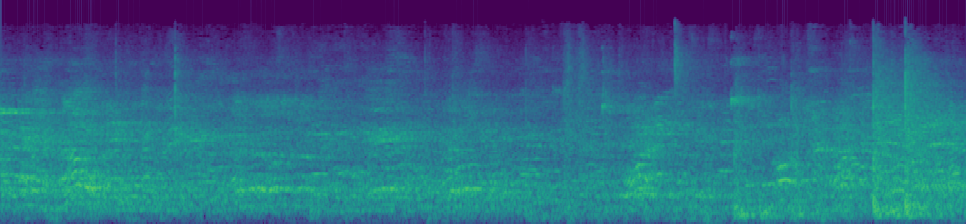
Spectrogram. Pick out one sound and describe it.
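Shoes squeak and thud on a wooden court.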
